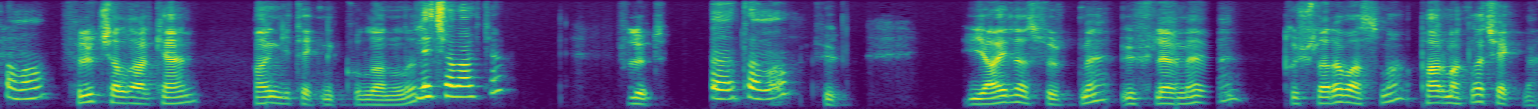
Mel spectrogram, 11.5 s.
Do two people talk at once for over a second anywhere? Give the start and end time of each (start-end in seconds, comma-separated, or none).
none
